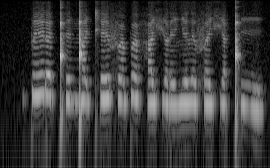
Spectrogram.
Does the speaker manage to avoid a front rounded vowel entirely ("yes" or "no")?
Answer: no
